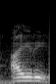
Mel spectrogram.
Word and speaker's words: Eyre: तो लेक आयरी, वो लोग लेक ईरी थी, याद रखना। जो 5 ग्रेट लेक्स थी यूएसए वाली, वो लेक ईरी है, ये लेक आयरी है, EYRE।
